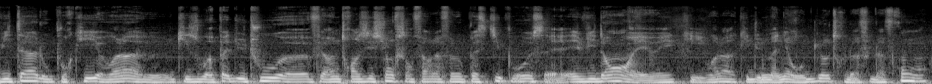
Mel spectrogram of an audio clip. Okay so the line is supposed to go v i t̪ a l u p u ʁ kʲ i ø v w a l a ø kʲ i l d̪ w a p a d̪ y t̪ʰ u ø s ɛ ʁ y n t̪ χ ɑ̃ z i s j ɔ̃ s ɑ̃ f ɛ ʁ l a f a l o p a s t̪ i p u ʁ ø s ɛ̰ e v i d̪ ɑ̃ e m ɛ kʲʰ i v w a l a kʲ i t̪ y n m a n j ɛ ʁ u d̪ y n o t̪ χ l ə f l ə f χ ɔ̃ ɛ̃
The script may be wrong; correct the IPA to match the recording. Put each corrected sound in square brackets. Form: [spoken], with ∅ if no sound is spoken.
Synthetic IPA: v i t̪ a l u p u ʁ kʲ i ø v w a l a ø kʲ i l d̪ w a p a d̪ y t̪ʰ u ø [f] ɛ ʁ y n t̪ χ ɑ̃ z i s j ɔ̃ s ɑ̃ f ɛ ʁ l a f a l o p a s t̪ i p u ʁ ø s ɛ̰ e v i d̪ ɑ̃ e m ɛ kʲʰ i v w a l a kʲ i [d̪] y n m a n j ɛ ʁ u d̪ y n o t̪ χ l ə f l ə f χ ɔ̃ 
